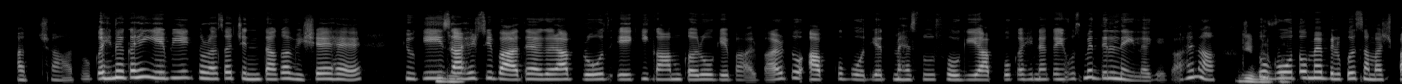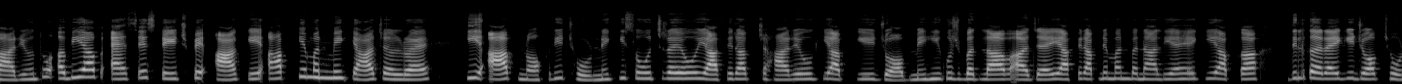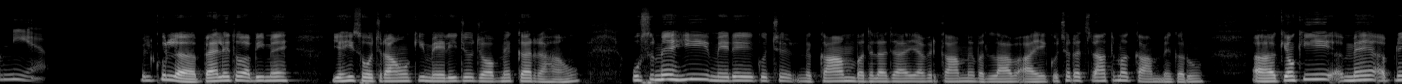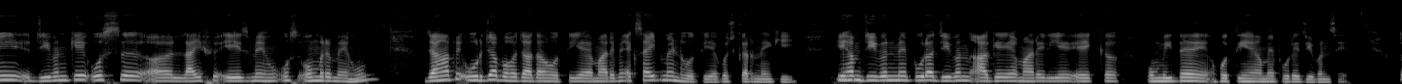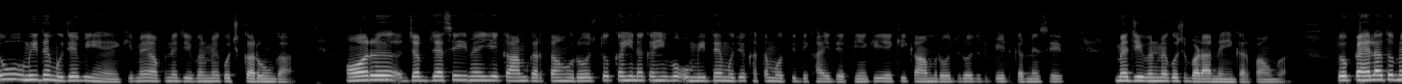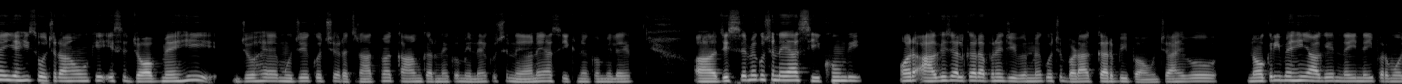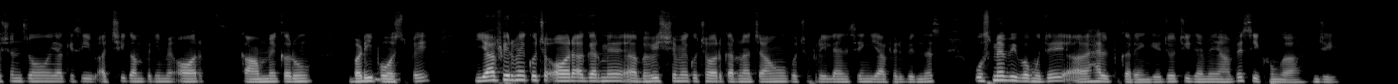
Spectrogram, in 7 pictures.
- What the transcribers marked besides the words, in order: in English: "बोरियत"; in English: "स्टेज"; in English: "ज़ॉब"; in English: "ज़ॉब"; in English: "ज़ॉब"; in English: "लाइफ़ ऐज"; in English: "एक्साइटमेंट"; in English: "रिपीट"; in English: "ज़ॉब"; in English: "प्रमोशन्स"; in English: "पोस्ट"; in English: "बिज़नेस"; in English: "हेल्प"
- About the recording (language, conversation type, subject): Hindi, advice, क्या मुझे इस नौकरी में खुश और संतुष्ट होना चाहिए?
